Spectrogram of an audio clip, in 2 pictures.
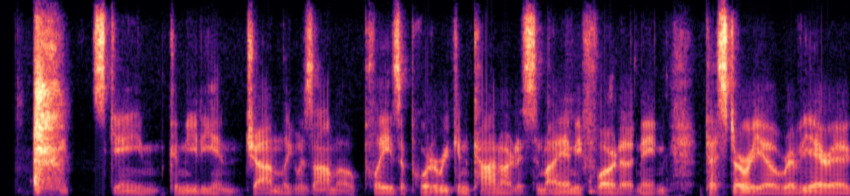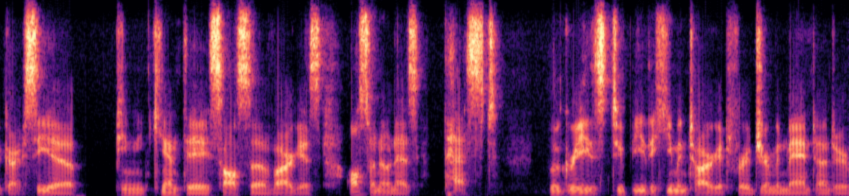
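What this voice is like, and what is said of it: Dramatic plot-narration voice. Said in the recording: “in my plot voice”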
